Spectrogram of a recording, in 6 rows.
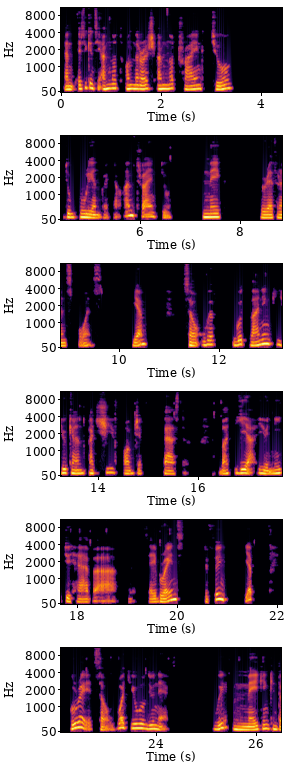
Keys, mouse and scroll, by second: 0.7 alt+middle click, 6.5 ctrl+click, 7.3 alt+middle click, 7.8 alt+right click, 9.7 ctrl+click, 10.5 alt+right click, 11.0 alt+middle click, 11.4 alt+right click, 12.0 alt+middle click, 12.5 alt+right click, 12.8 alt+middle click, 13.6 space, 14.1 space, 14.7 alt+click, 15.1 alt+right click, 15.5 alt+click, 15.8 alt+middle click, 16.3 alt+click, 16.6 alt+middle click, 17.4 alt+right click, 17.8 alt+middle click, 18.2 alt+click, 18.8 alt+middle click, 19.1 alt+right click, 19.6 alt+click, 20.0 alt+middle click, 20.3 alt+right click, 21.0 alt+middle click, 21.5 alt+click, 21.8 alt+middle click, 22.1 alt+right click, 22.5 alt+click, 23.0 alt+middle click, 23.4 alt+right click, 23.7 alt+click, 25.4 alt+middle click, 25.8 alt+click.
